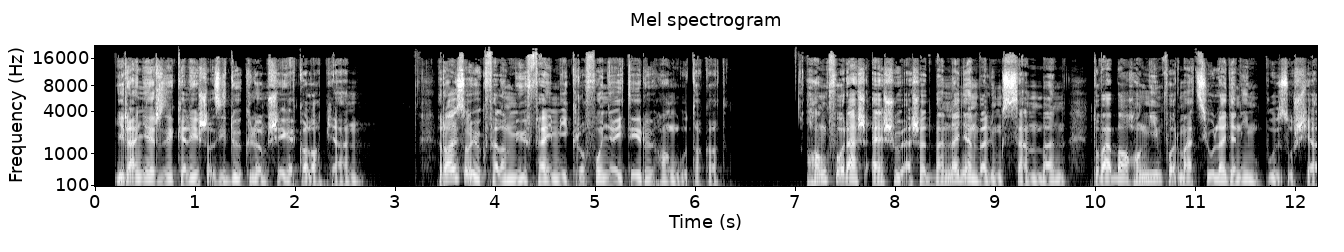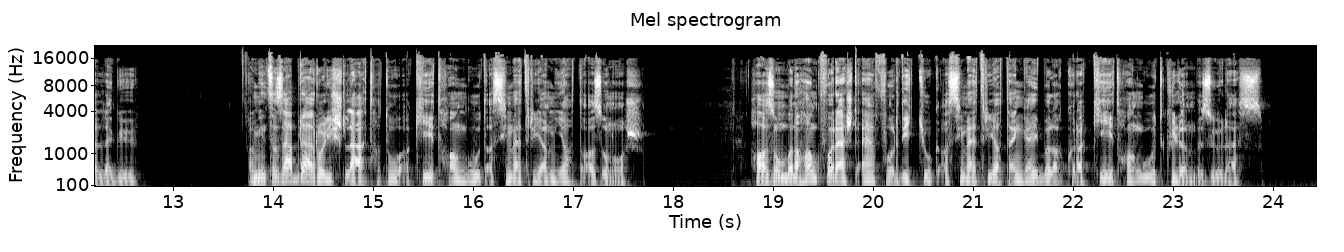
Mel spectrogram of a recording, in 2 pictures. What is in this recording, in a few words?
hungarian male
